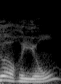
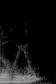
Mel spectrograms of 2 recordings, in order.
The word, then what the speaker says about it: aurions: Nous aurions, final S not pronounced, and then you've got this liaison, nous aurions.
